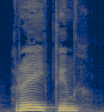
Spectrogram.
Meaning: rating
- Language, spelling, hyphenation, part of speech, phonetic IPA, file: Ukrainian, рейтинг, рей‧тинг, noun, [ˈrɛi̯tenɦ], Uk-рейтинг.ogg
